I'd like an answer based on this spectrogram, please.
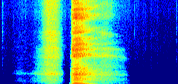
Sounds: Sigh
